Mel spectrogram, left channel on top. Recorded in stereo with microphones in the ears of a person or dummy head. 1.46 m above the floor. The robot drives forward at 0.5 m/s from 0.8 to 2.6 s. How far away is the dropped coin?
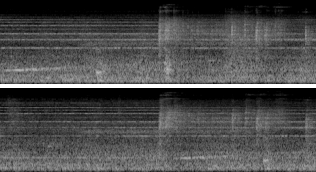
About 3.5 m.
